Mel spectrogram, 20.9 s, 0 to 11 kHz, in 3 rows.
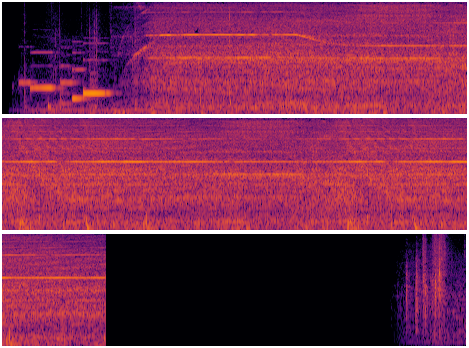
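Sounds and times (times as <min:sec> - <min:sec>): robot vacuum motor whine: 0:01.6 - 0:15.5.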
